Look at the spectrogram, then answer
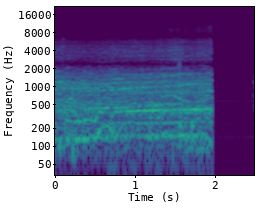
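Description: A Formula 1 safety car's engine on a racing circuit, a steady, loud droning roar that holds for about two seconds, then cuts off abruptly into near silence.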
